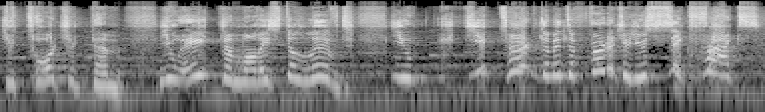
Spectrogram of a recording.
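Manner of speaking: high shouting, cracking with anguish at the peaks; a soldier screaming out what he witnessed; anguished rage. A narrator's reading. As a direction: let grief and fury break through the yell. Tirade over remembered horrors.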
